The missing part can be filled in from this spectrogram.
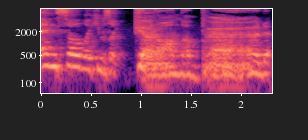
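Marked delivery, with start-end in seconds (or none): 0.9-2.3 low, slow, rough tough-guy wrestler voice. Retelling what he said to her in the bedroom, in a WWE wrestler voice. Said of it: "talking in a voice like this, like a WWE wrestler".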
